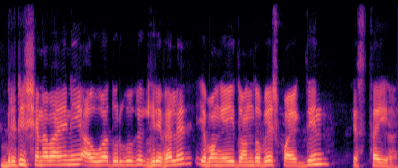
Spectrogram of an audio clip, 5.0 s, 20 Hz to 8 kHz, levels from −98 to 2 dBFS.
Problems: background sounds at intervals, continuous background conversations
